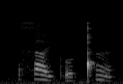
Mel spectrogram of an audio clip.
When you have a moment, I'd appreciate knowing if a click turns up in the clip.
yes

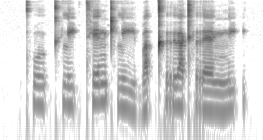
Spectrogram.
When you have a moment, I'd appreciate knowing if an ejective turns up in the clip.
no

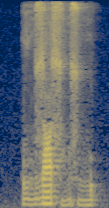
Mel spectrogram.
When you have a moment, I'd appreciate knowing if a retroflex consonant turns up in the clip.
no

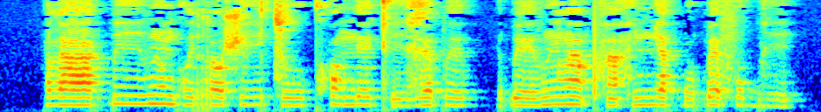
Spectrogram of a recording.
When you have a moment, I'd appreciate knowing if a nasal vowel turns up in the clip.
yes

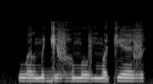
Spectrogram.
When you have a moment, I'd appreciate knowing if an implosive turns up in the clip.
no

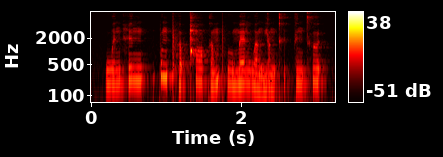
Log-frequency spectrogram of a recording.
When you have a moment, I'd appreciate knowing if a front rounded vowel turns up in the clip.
no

